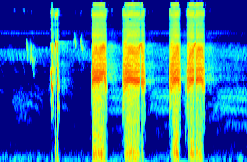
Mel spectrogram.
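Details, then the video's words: Black francolin calling: a tight run of four harsh, grating broadband notes, two short bursts then two longer ones, preceded by a few faint chirps, all within about two seconds. "kala tater کالے تیتر کی خوبصورت آواز"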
